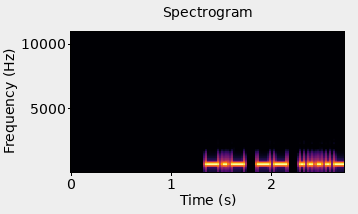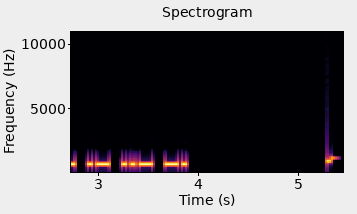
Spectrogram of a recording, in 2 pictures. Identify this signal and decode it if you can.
Morse code, heard as a keyed tone, about 28 wpm, 700 Hz. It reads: KM4AUN
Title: USA Call Signs Repeated 2x 28wpm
